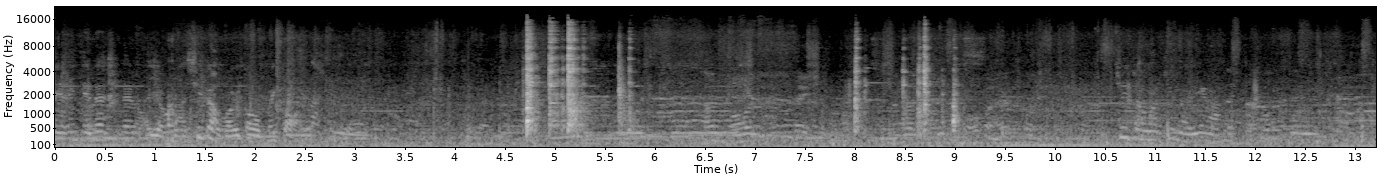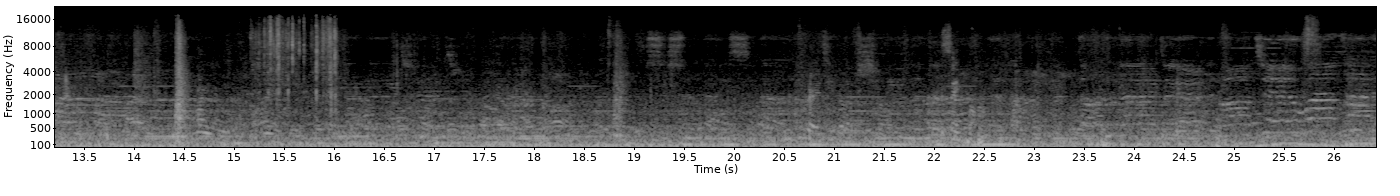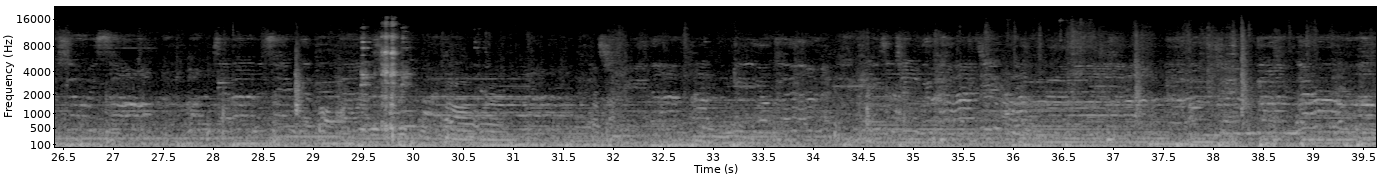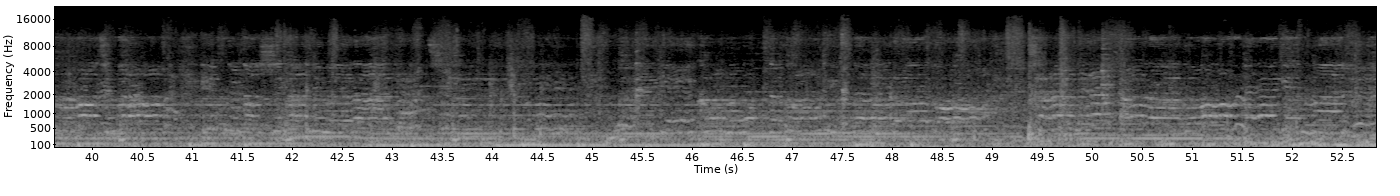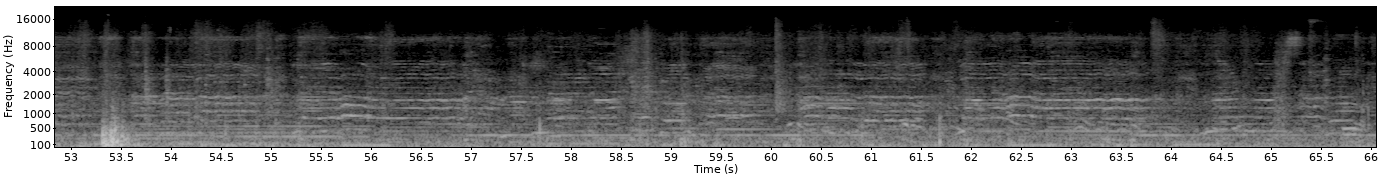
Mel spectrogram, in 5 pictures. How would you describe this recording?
Standing in the cookware and personal hygiene aisle in J Mart Supermarket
